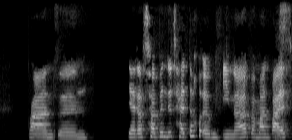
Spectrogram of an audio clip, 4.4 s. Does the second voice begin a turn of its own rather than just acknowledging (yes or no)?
no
